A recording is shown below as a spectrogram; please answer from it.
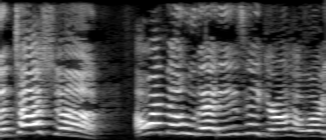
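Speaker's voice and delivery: voice jumps way up, high-pitched. Greeting Latasha, who just arrived, in a high-pitched voice. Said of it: "See how high, high pitched my voice?".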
